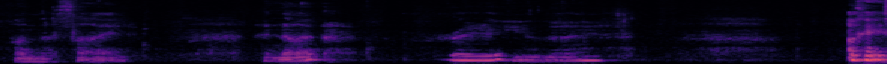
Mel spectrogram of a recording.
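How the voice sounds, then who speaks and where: Recorded a little far from the mic in her home bathroom, a beauty vlogger rambles casually through a makeup review. Her mid-range voice is gravelly and mellow, groggy and sore-throated, occasionally sinking to near-whispers.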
